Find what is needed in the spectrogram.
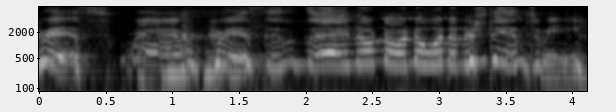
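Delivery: very high, cartoonish boy character voice. Asked to do Family Guy impressions, a guest does the Chris Griffin voice. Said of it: "do your uh, family get impressions?".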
